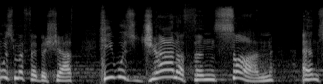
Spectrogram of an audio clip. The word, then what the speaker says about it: Mephibosheth: His name was Mephibosheth. That's how you pronounce that. Mephibosheth.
